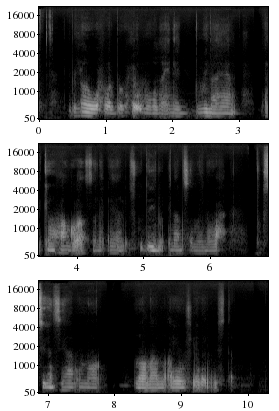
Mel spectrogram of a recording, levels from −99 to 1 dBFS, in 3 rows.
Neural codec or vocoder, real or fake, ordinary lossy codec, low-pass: codec, 44.1 kHz, 2.6 kbps, SNAC; fake; none; none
